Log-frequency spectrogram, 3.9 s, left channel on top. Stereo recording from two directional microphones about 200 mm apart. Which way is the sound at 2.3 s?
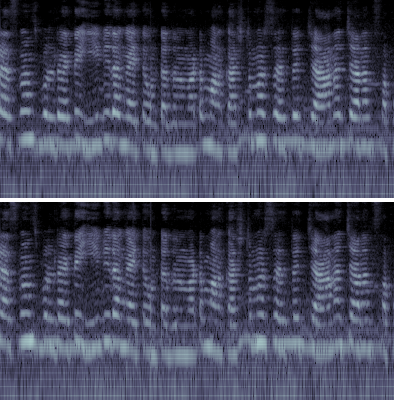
15° left (ahead or behind).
